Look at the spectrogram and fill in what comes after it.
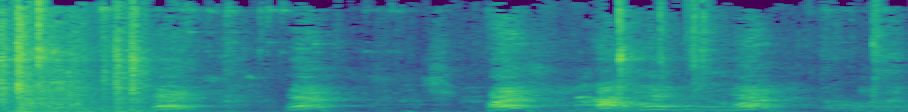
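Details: Dog barking in short, sharp bursts, about five barks over four seconds, with a voice and a door-like knock near the start.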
